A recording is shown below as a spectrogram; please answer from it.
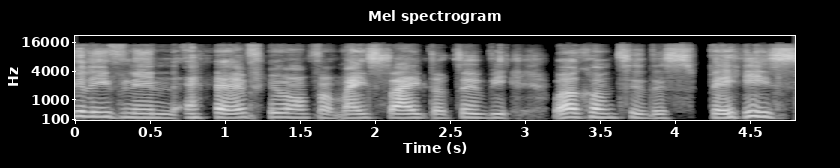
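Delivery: words broken up by laughter. Taking the floor after being invited to speak, laughing while talking. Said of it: "I can't stop laughing".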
